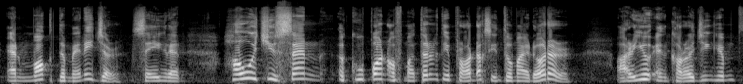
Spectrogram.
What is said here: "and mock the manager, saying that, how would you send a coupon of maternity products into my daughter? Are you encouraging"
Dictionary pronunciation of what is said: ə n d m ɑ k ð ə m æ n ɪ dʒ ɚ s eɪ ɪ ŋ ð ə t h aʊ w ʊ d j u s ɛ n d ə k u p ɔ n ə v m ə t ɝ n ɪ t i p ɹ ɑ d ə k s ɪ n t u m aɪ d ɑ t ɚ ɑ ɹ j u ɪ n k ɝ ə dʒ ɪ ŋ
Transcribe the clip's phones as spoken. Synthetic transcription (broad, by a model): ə n m ɑ k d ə m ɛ n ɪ dʒ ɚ s eɪ ɪ ŋ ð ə t h aʊ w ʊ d j u s ɛ n d ə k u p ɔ n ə f m ə t ɝ n ɪ t i p ɹ ɑ d ə k s ɪ n t u m aɪ d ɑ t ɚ ɑ ɹ j u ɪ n k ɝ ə dʒ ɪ ŋ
